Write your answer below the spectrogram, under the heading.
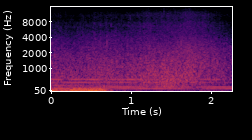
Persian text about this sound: و میان امواج دریا امواج آرام دریا بالا و پایین میرین در حالی که آرام به خواب رفتین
